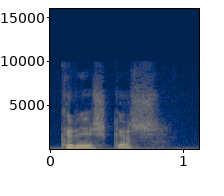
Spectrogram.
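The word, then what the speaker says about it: Крескас: Раби Хасдай, сын Раби Аврома Крешкаш. Вот как, оказывается, это произносится.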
